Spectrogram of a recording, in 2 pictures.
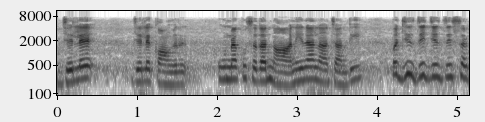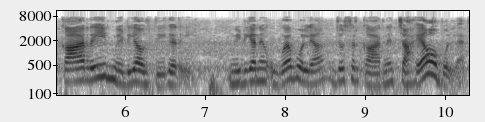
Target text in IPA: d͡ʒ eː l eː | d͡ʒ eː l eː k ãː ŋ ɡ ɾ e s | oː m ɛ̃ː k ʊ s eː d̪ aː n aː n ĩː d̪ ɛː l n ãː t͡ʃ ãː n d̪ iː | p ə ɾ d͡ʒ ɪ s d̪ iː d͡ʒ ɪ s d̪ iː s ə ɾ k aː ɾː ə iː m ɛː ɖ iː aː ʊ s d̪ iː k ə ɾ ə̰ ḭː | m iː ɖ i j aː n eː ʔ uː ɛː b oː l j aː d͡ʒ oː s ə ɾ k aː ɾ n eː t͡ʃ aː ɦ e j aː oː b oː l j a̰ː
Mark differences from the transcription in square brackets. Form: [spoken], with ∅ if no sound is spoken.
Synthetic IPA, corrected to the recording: d͡ʒ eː l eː | d͡ʒ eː l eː k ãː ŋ ɡ ɾ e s | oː m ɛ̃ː k ʊ s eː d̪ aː n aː n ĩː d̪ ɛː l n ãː t͡ʃ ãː n d̪ iː | p ə ɾ d͡ʒ ɪ s d̪ iː d͡ʒ ɪ s d̪ iː s ə ɾ k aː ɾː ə iː m [iː] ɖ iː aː ʊ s d̪ iː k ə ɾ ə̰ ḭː | m iː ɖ i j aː n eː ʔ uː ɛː b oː l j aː d͡ʒ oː s ə ɾ k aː ɾ n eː t͡ʃ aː ɦ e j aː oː b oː l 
